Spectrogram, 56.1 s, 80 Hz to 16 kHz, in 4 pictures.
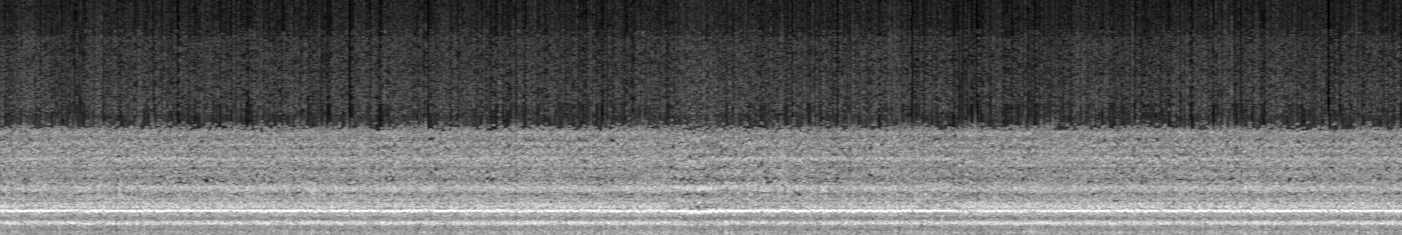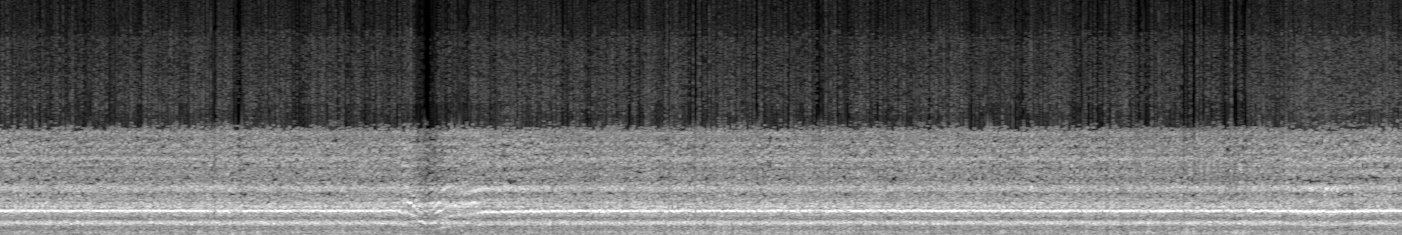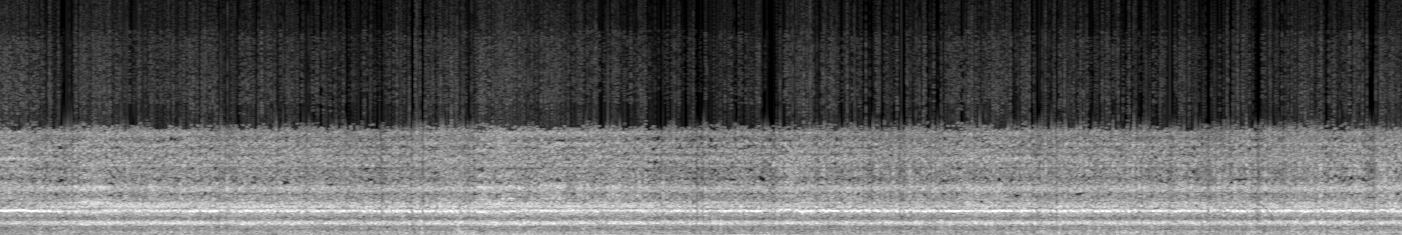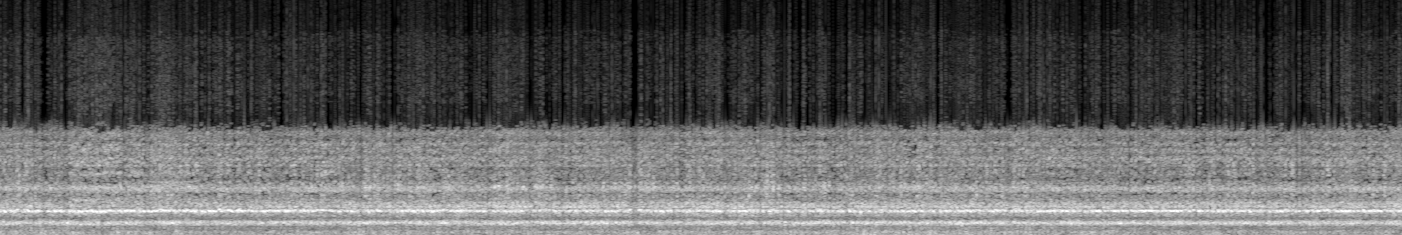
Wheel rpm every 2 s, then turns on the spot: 230, 230, 230, 230, 230, 230, 230, 230, 230, 200, 230, 230, 230, 230, 230, 230, 230, 230, 230, 230, 230, 230, 230, 230, 230, 230, 230, 230.
none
